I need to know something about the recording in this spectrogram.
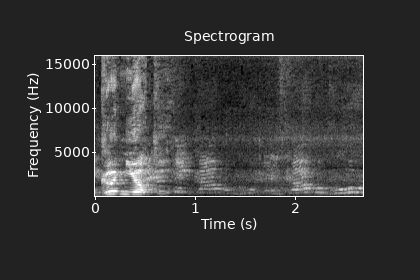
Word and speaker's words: gabagool: Is gabagool correct?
